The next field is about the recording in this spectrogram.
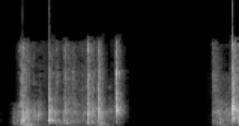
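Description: A drawer crammed with clutter is opened and rummaged through. There are a few quick knocks and rattles, then silence, and another short clatter at the end.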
